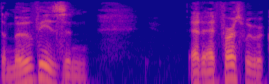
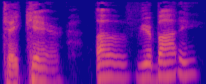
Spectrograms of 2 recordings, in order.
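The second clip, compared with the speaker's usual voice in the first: mock sexy ad voice; 7 semitones higher, slower than usual. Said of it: "someone would say something".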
